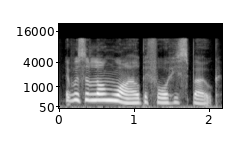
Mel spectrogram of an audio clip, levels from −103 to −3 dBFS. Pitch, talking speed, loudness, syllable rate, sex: 220 Hz, 220 wpm, -16 LUFS, 6.0 syllables/s, female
